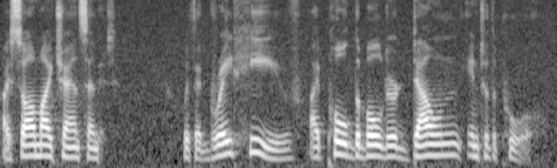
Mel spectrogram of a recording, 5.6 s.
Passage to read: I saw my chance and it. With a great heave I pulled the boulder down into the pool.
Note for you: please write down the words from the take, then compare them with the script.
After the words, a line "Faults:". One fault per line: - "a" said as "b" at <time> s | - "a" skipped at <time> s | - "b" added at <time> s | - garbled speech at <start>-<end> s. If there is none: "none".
I saw my chance and it. With a great heave I pulled the boulder down into the pool.
Faults:
none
